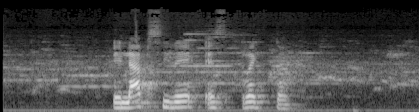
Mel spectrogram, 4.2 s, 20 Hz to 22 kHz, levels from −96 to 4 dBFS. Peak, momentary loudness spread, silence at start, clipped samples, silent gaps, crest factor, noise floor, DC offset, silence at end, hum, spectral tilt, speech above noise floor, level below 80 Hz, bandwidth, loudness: -2 dBFS; 25 LU; 0.05 s; under 0.1%; none; 20 dB; -40 dBFS; under 0.1%; 0.05 s; none; -5 dB/octave; 22 dB; -58 dBFS; 15.5 kHz; -18 LUFS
